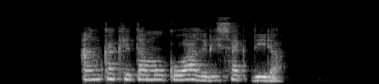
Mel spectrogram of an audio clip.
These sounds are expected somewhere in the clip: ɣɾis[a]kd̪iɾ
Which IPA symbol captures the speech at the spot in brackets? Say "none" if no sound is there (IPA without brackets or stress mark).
a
